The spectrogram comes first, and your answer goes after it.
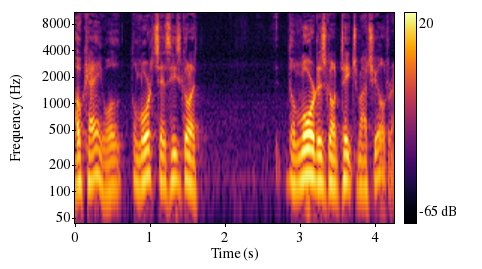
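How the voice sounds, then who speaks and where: The voice has a dark, mellow tone and ordinary pitch variation, with a Southern US accent. It moves at a moderate pace on a very clean recording with a silent background. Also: man. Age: 50s. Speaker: pastor. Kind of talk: casual chat.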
